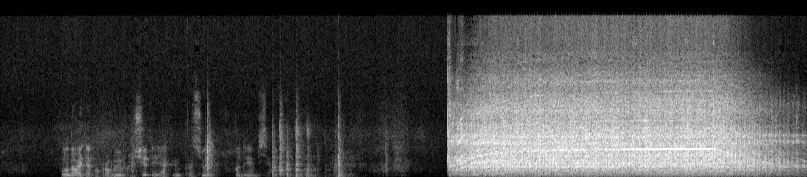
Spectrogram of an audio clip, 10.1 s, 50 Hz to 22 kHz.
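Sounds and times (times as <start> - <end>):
demolition hammer motor whining: 5.6 - 10.0.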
